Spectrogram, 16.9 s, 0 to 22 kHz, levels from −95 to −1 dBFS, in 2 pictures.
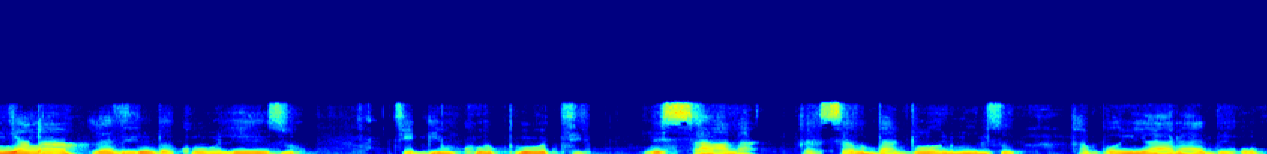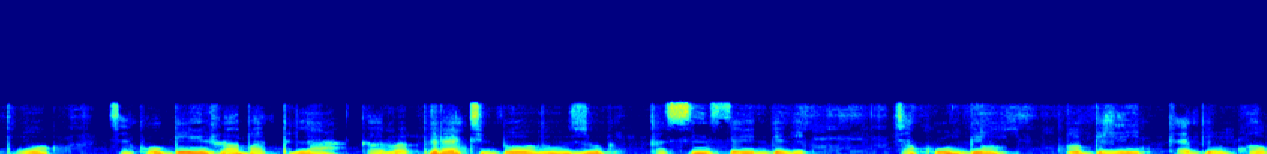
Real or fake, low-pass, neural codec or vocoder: fake; 7.2 kHz; codec, 16 kHz in and 24 kHz out, 0.6 kbps, FireRedTTS-2 codec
